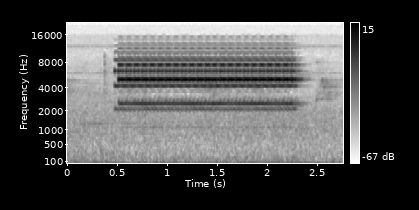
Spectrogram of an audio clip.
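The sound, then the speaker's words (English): A mobile phone rings with an incoming call: a single bright, steady electronic ringtone that starts abruptly, holds for about two seconds and cuts off, with no talk. “She looks at her phone and sees that Danny is calling.”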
